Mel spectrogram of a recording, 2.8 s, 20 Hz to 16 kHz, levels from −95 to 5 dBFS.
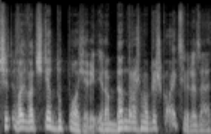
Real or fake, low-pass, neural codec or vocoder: fake; 14.4 kHz; codec, 32 kHz, 1.9 kbps, SNAC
